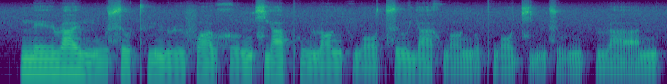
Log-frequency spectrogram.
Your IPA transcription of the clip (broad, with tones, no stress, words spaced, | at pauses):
n̪e˥ɪ̯ɻa˥ɪ̯ n̪u˧˥sɹ̩˥˧t̪ʰy˥˩n ɻɻ̩˧˥fɑ˥˩ʊ̯ xɤ˧˥ŋ ɕjä˥pʰu˥˩ɻɑ˥ŋ fwɔ˧˥t͡sɹ̩˥ jä˥˩xwɑ˧˥ŋɤ˥˩ pʰwɔ˥t͡ɕḭ˨˩ŋsʊ˧˥ŋ | ɻa̰˨˩˦n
